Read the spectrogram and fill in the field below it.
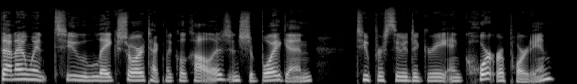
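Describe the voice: A woman speaks at a moderate pace with a fairly low pitch and vocal fry. The recording is very clean, with a silent background and a dry, close sound with no echo. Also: ordinary pitch variation.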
